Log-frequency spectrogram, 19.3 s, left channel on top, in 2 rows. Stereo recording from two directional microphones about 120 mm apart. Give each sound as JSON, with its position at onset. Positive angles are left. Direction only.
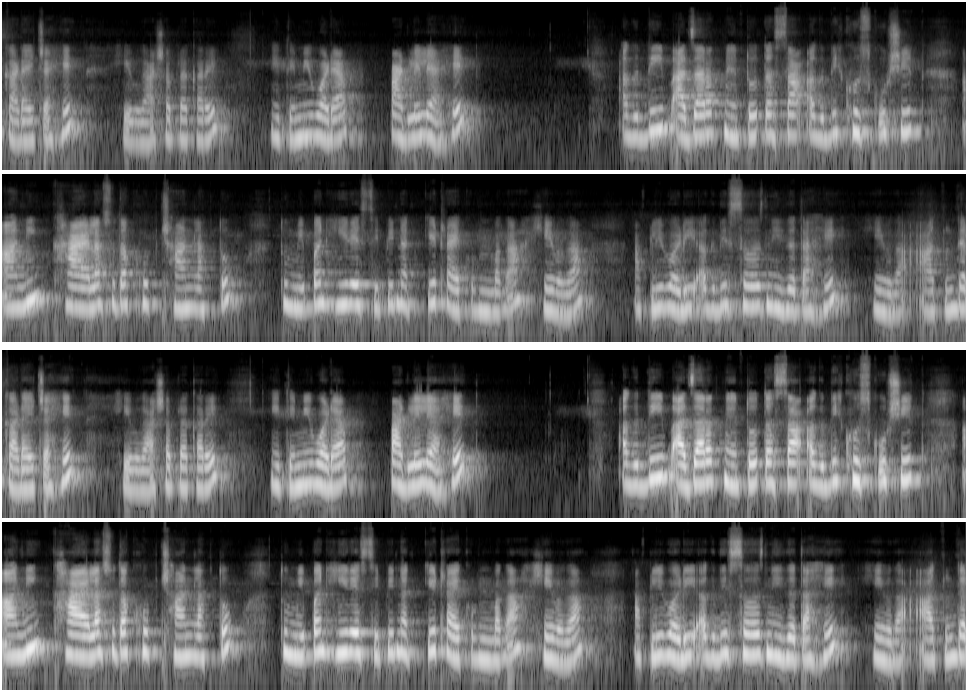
{"t": 0.0, "sound": "a woman's voice", "side_deg": -35}
{"t": 6.1, "sound": "a woman's voice", "side_deg": -35}
{"t": 18.4, "sound": "speech", "side_deg": 5}
{"t": 19.1, "sound": "a woman's voice", "side_deg": -30}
